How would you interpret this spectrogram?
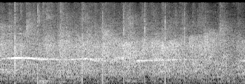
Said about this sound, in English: Should we give Barry a round of applause?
